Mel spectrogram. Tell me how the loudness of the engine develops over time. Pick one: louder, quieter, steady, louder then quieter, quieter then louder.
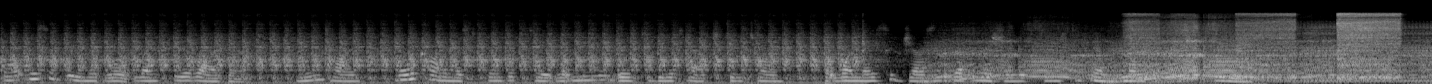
louder.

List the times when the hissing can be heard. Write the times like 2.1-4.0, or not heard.
11.2-14.2.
